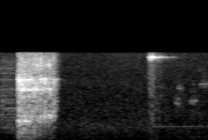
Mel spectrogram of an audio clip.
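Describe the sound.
A single short, loud burp erupts for about half a second, followed after a pause by a brief faint high tone and a few soft chirps.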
